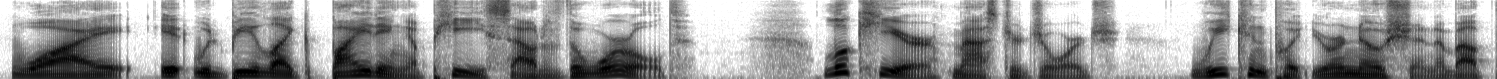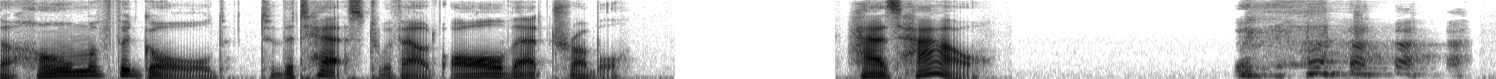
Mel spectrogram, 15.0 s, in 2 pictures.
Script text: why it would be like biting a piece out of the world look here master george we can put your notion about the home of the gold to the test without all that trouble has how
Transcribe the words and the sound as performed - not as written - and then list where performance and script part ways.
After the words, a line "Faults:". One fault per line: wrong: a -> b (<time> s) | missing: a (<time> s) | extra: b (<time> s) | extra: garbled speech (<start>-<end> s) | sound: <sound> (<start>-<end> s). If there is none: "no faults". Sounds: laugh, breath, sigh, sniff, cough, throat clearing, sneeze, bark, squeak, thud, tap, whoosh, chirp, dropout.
why it would be like biting a piece out of the world look here master george we can put your notion about the home of the gold to the test without all that trouble has how
Faults:
sound: laugh (13.6-14.9 s)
